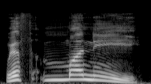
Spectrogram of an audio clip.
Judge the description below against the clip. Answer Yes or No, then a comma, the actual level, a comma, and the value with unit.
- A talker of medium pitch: Yes, medium, 175 Hz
